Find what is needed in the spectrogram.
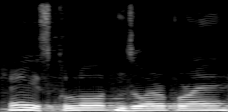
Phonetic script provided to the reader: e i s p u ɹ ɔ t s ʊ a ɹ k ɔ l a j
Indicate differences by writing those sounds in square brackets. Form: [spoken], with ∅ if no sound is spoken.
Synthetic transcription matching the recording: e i s [k] u [l] ɔ t [z] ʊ a ɹ [p] ɔ [ɹ] a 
